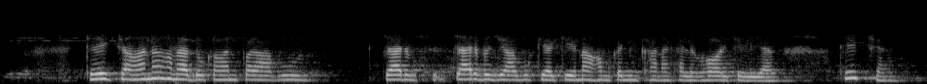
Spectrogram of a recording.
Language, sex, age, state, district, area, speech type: Maithili, female, 18-30, Bihar, Samastipur, urban, conversation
